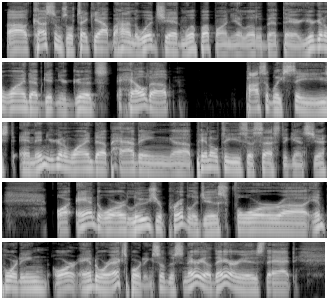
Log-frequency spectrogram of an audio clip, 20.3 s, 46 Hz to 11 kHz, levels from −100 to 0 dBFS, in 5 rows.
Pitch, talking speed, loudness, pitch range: 110 Hz, 185 wpm, -24 LUFS, 100-125 Hz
